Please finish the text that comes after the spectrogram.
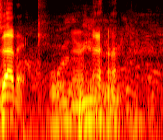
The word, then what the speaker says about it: Zedek: According to my pronunciations, it's Zedek.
